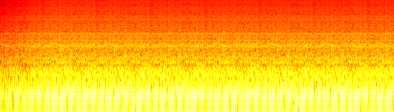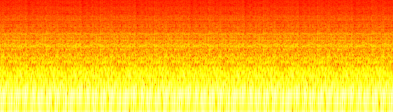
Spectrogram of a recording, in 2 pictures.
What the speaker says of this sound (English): You guys really appreciate that engine sound?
